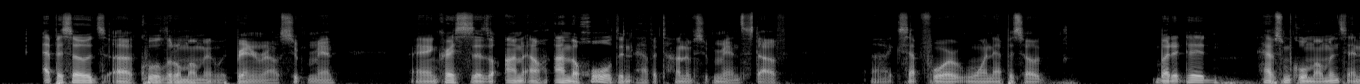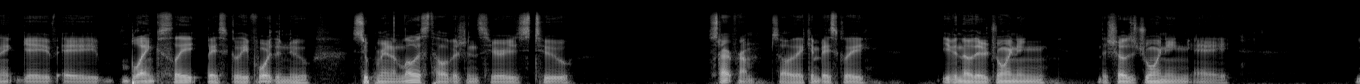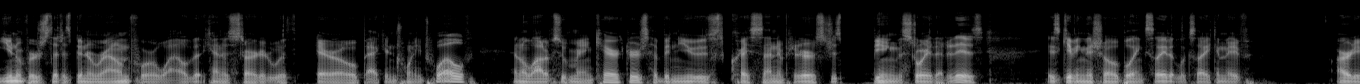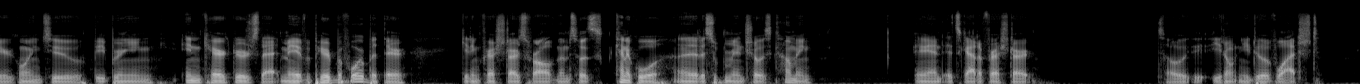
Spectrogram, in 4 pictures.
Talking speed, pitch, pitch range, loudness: 175 wpm, 70 Hz, 65-80 Hz, -26 LUFS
